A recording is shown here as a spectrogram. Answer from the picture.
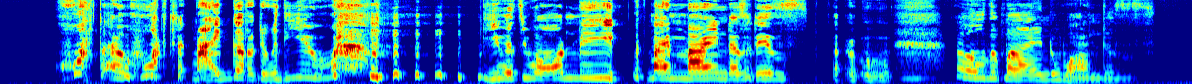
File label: mad villain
